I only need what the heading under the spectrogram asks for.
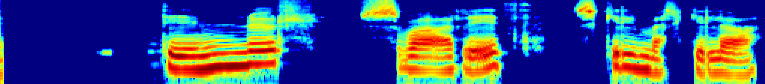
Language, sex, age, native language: Icelandic, female, 30-39, Icelandic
